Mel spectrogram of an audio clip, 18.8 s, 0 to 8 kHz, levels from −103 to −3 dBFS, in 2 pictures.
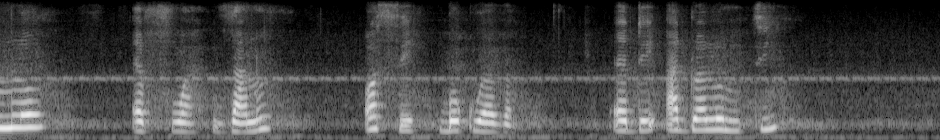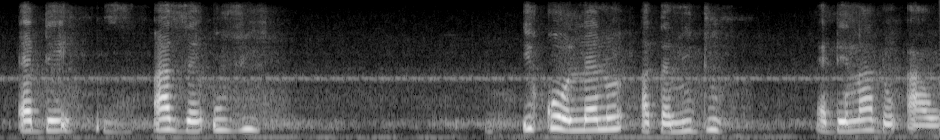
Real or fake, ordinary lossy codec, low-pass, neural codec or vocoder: real; Opus, 24 kbps; 7.2 kHz; none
